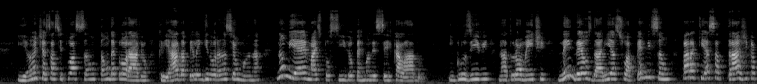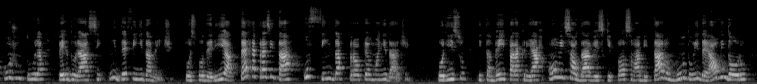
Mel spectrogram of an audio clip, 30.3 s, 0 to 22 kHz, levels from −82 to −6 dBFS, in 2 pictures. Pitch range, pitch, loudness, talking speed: 210-260 Hz, 235 Hz, -35 LUFS, 110 wpm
